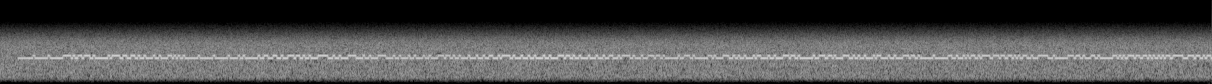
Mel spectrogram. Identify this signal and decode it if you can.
RTTY (50 baud, 170 Hz shift), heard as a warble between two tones, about 1360 Hz centre, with radio static. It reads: EI4KWP 599 1231 1231 AGN? AGN? PSE RPT UR RST …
